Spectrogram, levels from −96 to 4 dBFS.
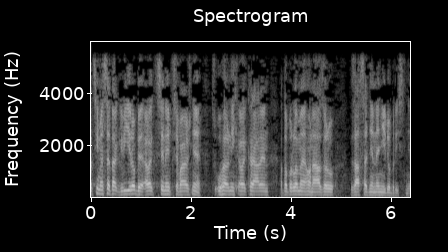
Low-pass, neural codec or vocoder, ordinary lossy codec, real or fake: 5.4 kHz; none; none; real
